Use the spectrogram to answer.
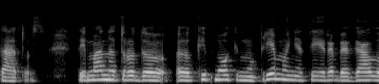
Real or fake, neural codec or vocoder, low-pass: fake; vocoder, 22.05 kHz, 80 mel bands, Vocos; 9.9 kHz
